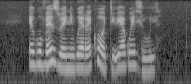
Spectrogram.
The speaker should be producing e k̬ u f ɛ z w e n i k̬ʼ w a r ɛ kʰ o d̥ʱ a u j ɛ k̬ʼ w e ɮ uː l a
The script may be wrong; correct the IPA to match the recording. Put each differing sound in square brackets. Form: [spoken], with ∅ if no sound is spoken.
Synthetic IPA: e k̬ u [v] ɛ z w e n i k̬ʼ w [ɛ] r ɛ kʰ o d̥ʱ [i] u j [a] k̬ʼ w e ɮ uː l a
